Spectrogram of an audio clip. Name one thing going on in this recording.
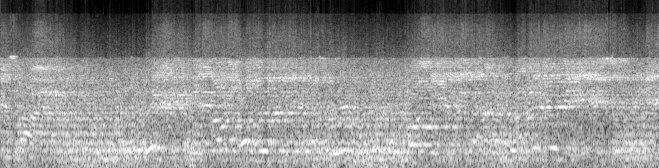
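A large crowd chatters and cheers loudly all around.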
